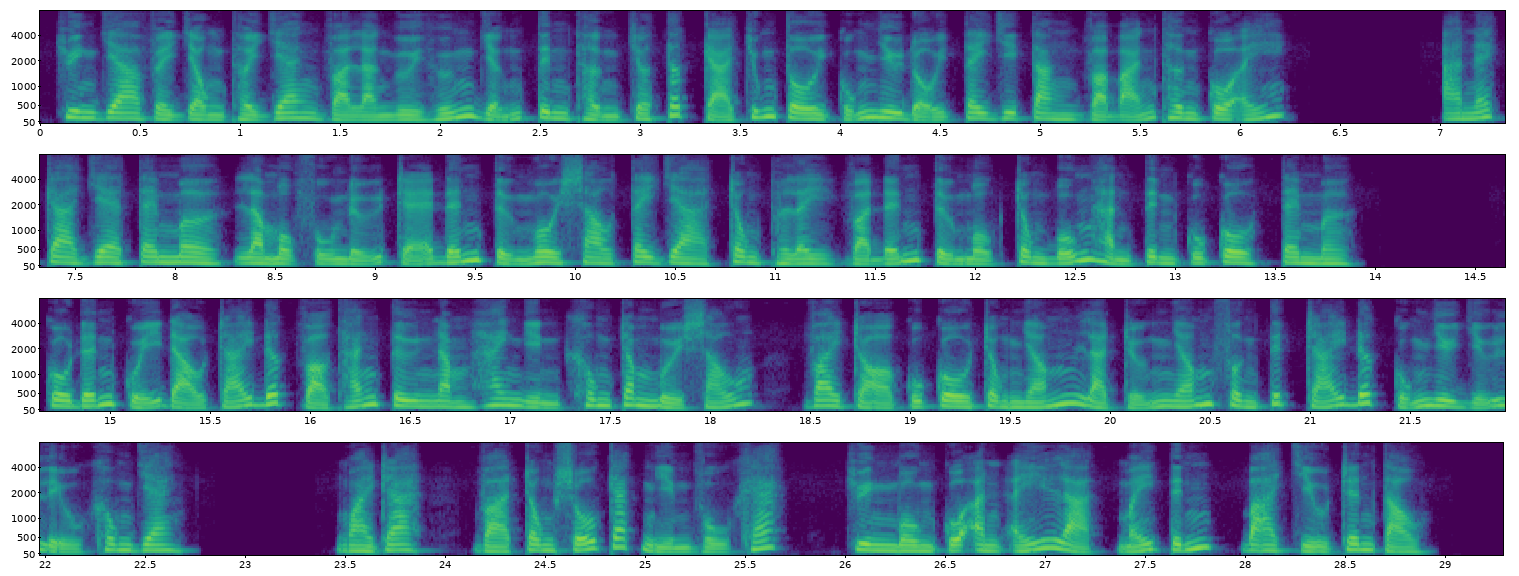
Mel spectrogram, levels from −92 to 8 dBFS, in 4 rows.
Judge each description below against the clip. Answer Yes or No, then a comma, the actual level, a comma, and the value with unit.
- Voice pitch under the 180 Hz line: Yes, medium, 140 Hz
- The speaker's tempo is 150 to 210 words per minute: No, average, 220 wpm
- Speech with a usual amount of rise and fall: Yes, average, 4.8 semitones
